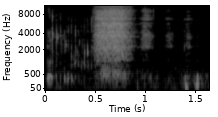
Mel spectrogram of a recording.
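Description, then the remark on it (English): A loud, airy breath rushes right into the microphone for a moment, a heavy exhale set among quieter breathy shuffles and faint murmuring sounds. “Well, you're the one ruining it now with your breathing.”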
